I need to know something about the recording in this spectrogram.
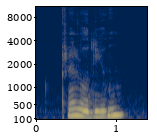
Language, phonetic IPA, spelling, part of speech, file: Polish, [prɛˈludʲjũm], preludium, noun, LL-Q809 (pol)-preludium.wav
